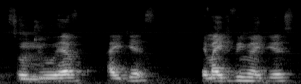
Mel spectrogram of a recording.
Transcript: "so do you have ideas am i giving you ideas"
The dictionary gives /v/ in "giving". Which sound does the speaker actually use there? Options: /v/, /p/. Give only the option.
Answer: /p/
